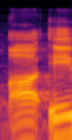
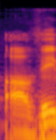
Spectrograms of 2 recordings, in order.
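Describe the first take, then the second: First: The vowels run together without a v sound. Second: A v sound is heard between the vowels. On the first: This is the form in current use. "आ ए जो है ये आजकल का अ, मुस्तअमल अ, accent है" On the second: This is an old form no longer in use. "आवे जो है ये क़दीम है"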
